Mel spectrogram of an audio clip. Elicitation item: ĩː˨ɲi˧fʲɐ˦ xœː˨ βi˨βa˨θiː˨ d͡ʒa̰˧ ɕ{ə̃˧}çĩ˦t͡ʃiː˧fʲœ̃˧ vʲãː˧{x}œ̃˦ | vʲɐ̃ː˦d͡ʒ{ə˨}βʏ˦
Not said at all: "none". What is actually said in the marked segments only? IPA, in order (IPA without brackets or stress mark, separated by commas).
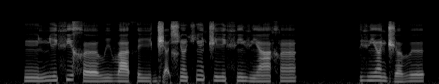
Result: œ̃˧, x, œ˨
